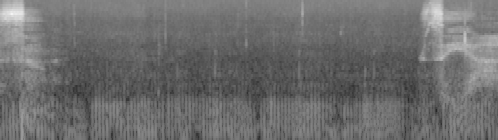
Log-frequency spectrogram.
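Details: Luna, a small pet cat, purring to help listeners relax and fall asleep: a steady low rumbling purr with fine rapid pulsing throughout, a soft click at the start and a brief whispered sound near the end.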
